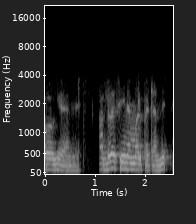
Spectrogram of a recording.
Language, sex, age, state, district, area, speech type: Telugu, female, 45-60, Andhra Pradesh, Kadapa, rural, conversation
